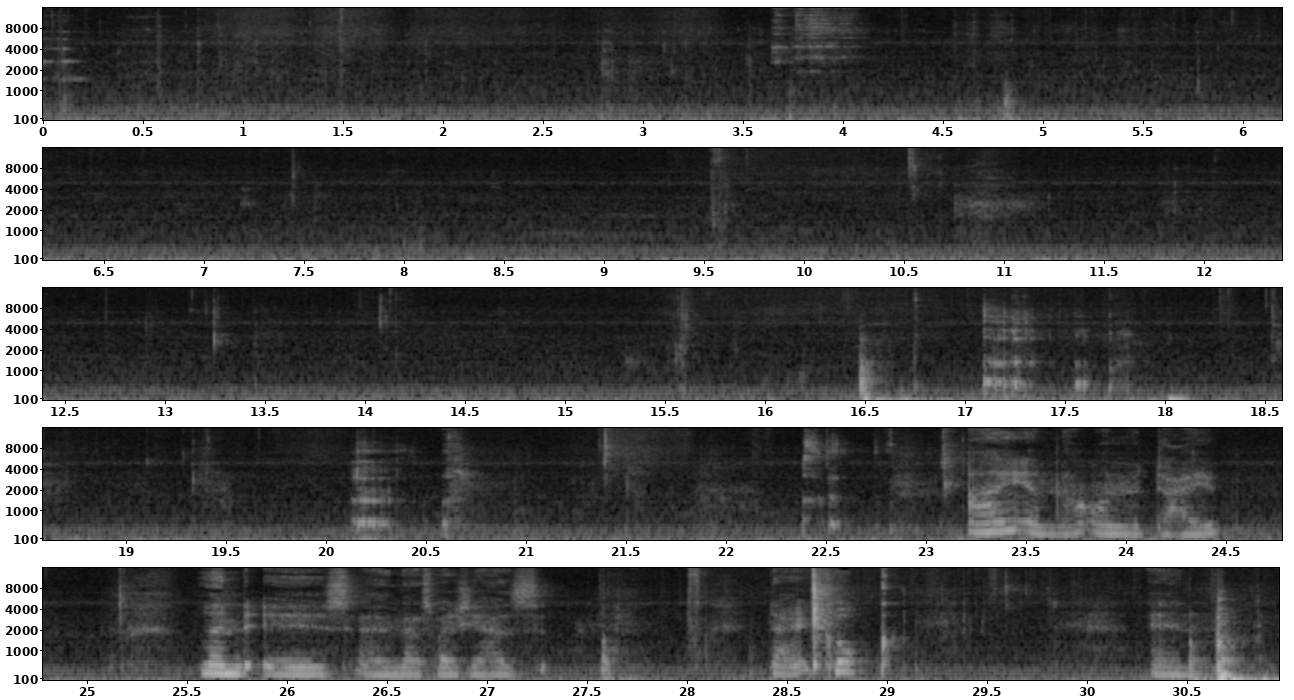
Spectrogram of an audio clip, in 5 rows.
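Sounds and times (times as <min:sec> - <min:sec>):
child burping: 0:17.1 - 0:17.9, 0:22.4 - 0:22.6.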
